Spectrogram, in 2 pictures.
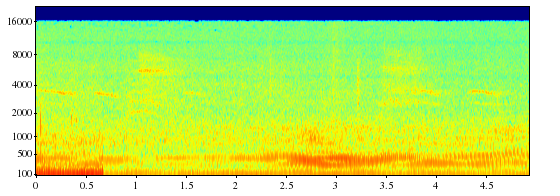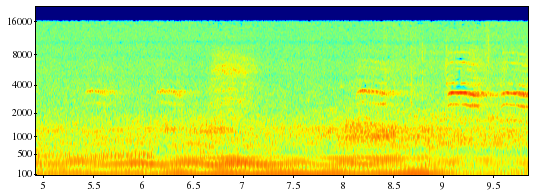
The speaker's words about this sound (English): That's a blue jay.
